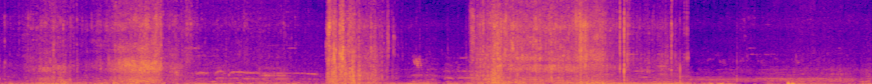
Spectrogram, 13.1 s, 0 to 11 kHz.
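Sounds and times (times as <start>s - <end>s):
chickens rustling through compost: 0.0s - 10.3s.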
